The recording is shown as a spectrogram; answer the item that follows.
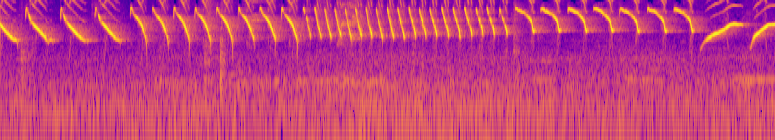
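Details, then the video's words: Canary singing crisp downslurred whistles that accelerate into a fast, even buzzing trill, then slow again into spaced falling notes and a final rising sweep. "CENKOK CANARI SOUND"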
